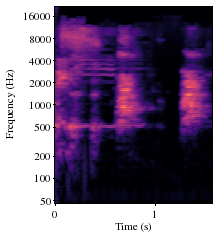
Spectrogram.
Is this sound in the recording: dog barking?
yes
